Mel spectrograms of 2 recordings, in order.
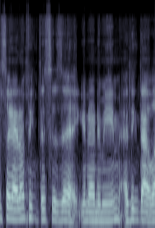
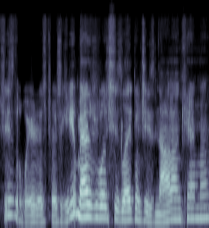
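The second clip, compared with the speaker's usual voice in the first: ordinary talk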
